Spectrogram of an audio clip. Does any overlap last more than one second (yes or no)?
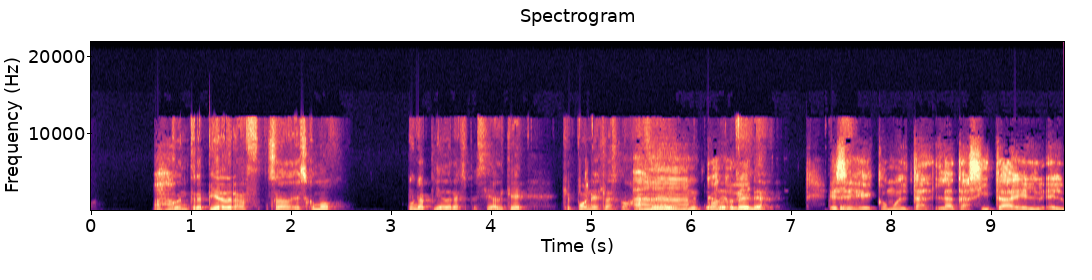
yes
